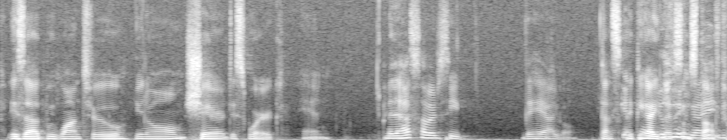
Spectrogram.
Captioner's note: speaking spanish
